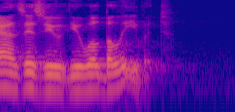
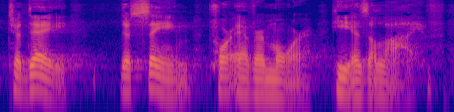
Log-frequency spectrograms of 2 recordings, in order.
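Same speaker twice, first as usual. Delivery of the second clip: ordinary delivery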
